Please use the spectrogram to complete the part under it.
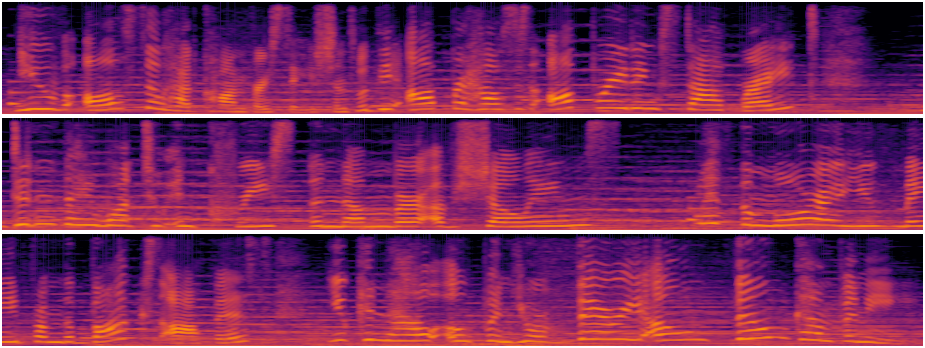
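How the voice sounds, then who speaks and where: An actress playing a lively, encouraging adult woman with an upbeat manner. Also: very high voice, moderate pace. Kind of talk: video game voice acting. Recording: game audio with music.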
